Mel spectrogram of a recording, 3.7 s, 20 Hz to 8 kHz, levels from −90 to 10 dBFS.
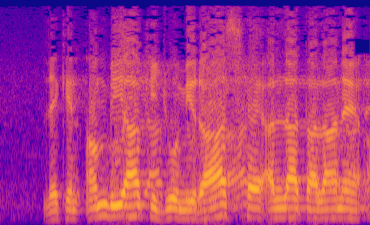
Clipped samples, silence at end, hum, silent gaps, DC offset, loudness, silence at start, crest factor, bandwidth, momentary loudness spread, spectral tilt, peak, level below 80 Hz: under 0.1%; 0 s; none; none; under 0.1%; -12 LUFS; 0.45 s; 10 dB; 7.6 kHz; 8 LU; -5 dB/octave; -2 dBFS; -54 dBFS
